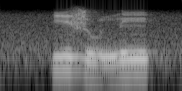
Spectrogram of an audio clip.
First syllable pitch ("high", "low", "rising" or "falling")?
high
